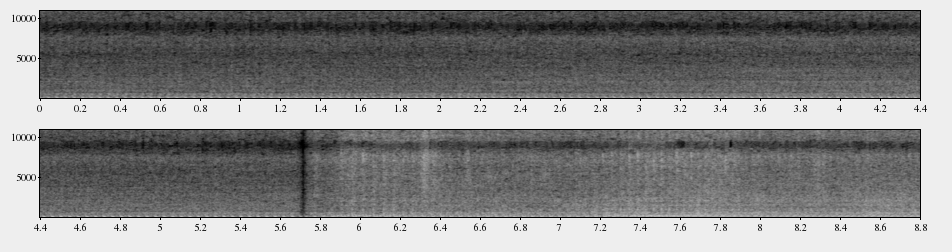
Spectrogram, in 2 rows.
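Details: Cub Cadet 2146 lawn tractor, 14 hp single-cylinder Linamar engine, revived after 3 years sitting, idling to get hot before oil change: steady even single-cylinder chug, slight rise near end; normal idle.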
